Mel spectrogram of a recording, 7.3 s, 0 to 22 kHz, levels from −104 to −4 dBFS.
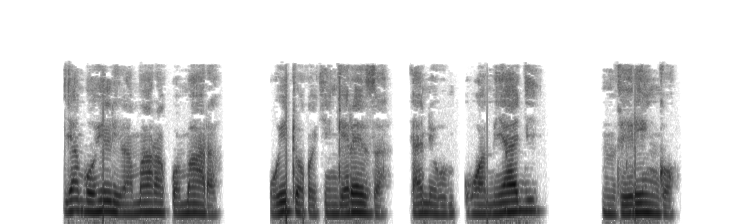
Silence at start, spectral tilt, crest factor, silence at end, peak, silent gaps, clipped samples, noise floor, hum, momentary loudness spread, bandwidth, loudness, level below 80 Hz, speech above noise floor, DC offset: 0.65 s; -7.5 dB/octave; 18 dB; 0.55 s; -2 dBFS; 2.23-2.67 s, 3.93-4.08 s, 4.59-4.64 s, 5.48-6.00 s; under 0.1%; under -90 dBFS; none; 13 LU; 7.8 kHz; -20 LUFS; -50 dBFS; over 71 dB; under 0.1%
